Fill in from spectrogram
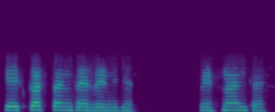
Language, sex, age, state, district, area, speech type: Telugu, female, 18-30, Andhra Pradesh, Kakinada, rural, conversation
